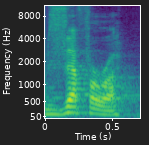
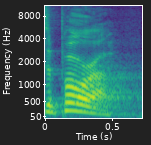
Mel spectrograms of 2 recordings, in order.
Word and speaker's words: Zipporah: good old Charlton Heston Charlton Heston says zephyra that's how he pronounces her name zephyra that's not her name it's sapore so he comes and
